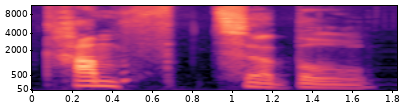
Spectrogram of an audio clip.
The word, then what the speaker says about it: comfortable: Okay, that's a kind of hack kind of, you know, tip or trick you can use to pronounce this word in this accent. Of course, comfortable.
